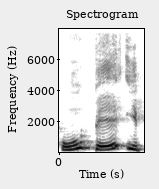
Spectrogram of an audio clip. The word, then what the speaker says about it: UPY: E fica UPY, ainda assim a pronúncia é Up.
